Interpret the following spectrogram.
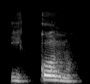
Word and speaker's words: icono: Miguel sabrá cómo, pero se acentúa la última O. Entonces, por eso también creo que viene de ahí, de la raíz griega, que se diga icono, o sea, no en la I, sino en la O.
